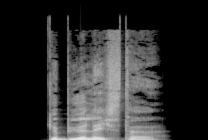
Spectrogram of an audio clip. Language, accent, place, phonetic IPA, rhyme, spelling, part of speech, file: German, Germany, Berlin, [ɡəˈbyːɐ̯lɪçstə], -yːɐ̯lɪçstə, gebührlichste, adjective, De-gebührlichste.ogg
- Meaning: inflection of gebührlich: 1. strong/mixed nominative/accusative feminine singular superlative degree 2. strong nominative/accusative plural superlative degree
